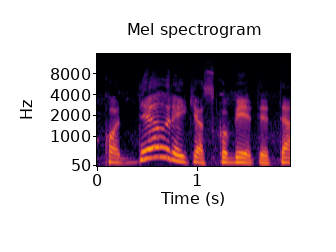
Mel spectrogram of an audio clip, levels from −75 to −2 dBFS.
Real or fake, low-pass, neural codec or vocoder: fake; 14.4 kHz; vocoder, 48 kHz, 128 mel bands, Vocos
